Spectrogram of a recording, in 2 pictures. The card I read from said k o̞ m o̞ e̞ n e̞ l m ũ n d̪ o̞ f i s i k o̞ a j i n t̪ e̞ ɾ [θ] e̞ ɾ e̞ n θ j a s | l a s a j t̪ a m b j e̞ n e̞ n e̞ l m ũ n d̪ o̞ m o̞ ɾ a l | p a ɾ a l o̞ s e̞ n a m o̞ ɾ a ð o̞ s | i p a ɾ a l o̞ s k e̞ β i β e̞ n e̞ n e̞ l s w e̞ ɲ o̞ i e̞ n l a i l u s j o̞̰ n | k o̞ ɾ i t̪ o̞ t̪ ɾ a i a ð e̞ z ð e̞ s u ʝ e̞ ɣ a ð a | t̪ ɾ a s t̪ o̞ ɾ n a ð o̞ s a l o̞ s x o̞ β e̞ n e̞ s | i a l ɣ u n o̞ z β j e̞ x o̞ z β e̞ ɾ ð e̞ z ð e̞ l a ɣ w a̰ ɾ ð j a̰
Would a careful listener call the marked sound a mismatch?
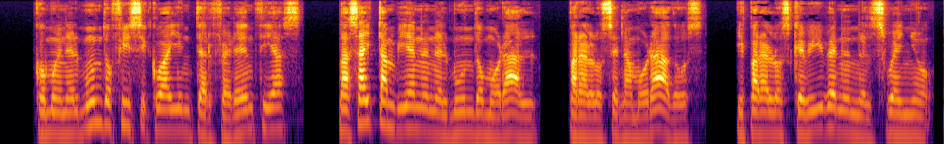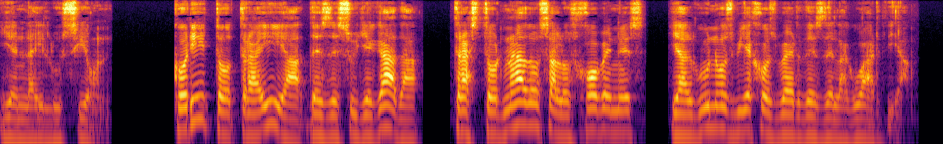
yes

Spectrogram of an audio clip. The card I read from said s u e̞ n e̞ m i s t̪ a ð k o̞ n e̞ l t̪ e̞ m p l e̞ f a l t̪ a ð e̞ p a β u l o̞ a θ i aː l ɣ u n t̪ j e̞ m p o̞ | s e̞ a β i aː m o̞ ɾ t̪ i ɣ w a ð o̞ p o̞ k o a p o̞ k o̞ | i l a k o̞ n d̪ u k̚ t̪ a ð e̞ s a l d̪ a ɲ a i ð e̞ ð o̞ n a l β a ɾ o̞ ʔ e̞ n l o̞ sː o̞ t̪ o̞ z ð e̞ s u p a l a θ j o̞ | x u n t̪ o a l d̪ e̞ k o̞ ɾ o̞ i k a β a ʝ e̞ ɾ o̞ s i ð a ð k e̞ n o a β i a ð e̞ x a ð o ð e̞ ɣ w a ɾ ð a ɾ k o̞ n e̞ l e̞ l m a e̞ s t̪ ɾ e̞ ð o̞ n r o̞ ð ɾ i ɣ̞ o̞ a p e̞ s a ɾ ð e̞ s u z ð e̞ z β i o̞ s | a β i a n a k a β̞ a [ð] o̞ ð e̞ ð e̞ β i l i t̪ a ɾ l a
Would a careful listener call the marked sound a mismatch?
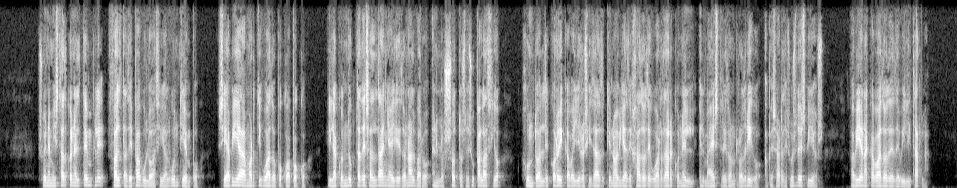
no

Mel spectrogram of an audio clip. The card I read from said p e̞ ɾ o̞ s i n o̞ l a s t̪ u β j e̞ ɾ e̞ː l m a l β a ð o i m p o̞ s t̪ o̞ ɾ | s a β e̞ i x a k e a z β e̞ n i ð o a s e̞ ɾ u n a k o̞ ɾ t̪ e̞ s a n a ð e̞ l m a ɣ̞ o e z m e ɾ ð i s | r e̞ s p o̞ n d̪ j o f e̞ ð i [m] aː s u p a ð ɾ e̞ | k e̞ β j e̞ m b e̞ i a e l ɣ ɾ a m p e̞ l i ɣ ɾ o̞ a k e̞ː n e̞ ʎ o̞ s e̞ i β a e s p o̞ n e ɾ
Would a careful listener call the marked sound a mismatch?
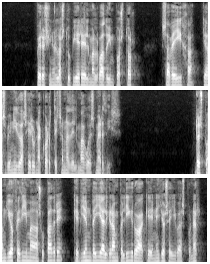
no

